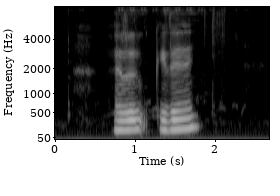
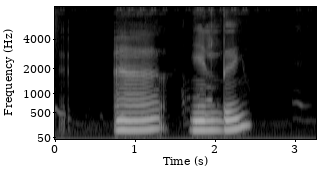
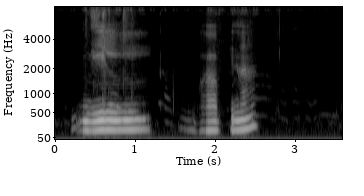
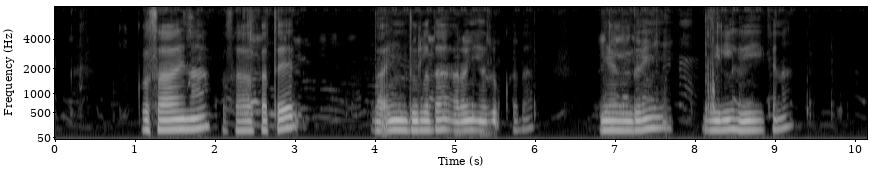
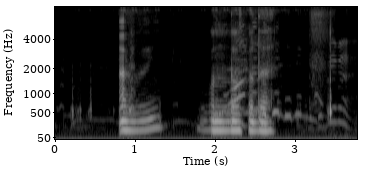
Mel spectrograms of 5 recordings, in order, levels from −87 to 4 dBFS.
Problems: background conversations at intervals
